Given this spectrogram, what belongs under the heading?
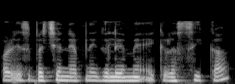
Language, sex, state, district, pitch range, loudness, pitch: Hindi, female, Arunachal Pradesh, Lower Dibang Valley, 175-190 Hz, -16 LUFS, 185 Hz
